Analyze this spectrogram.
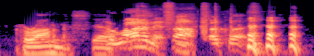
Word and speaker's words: Hieronymus: correct me because I always say this guy's name wrong. Hermione is Botch or Hieronymus Botch. Hieronymus, yeah.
